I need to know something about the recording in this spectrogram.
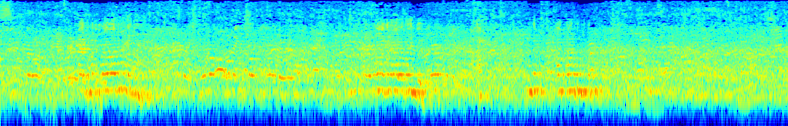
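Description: A large crowd chatters in a loud, busy hubbub.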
